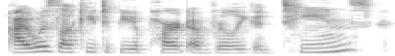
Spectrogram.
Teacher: he tends to replace S's with sh sounds, ah with o, and with air.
